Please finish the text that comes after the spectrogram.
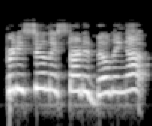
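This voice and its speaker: A woman reading a children's picture book aloud, with expressive, deliberate storytelling phrasing. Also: very high voice, dull audio. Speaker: story reader, read-aloud for young children.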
